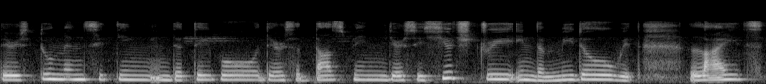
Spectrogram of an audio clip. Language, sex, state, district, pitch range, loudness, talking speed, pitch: English, female, Nagaland, Dimapur, 205-230 Hz, -18 LUFS, 170 wpm, 215 Hz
